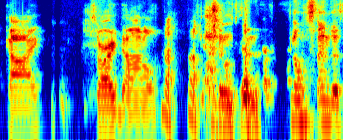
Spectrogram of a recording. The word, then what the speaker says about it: Kai: Like I said, Kai Trump. Kia. Kia. Kia is a car. Kai.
